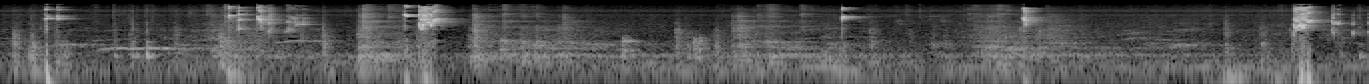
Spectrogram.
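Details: Masked lovebird, green and blue colour form, chirping in the morning: clusters of scratchy, buzzy bursts alternate with isolated clear high notes and brief pauses.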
